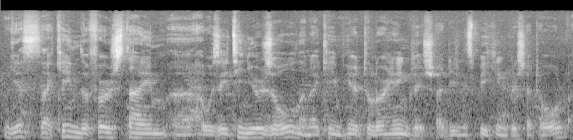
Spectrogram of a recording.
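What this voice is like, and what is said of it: Great non-native accent, dulcet tone. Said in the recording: “you got dulcet tone, and you got this great accent.”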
